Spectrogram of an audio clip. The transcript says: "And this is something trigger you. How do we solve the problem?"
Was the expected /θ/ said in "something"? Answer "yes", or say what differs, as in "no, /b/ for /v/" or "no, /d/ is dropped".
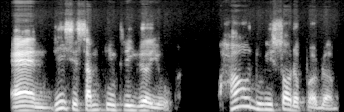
no, /t/ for /θ/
